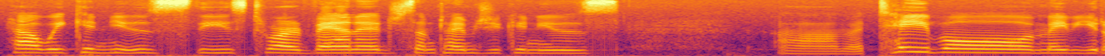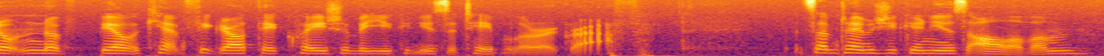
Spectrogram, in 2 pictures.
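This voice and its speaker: A woman's voice: on the low side, brisk, low-quality recording. Woman teacher with a cold, thinking aloud. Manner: casual, thinks aloud, self-correcting. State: fighting a cold. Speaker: math teacher. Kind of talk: recorded classroom lesson, working problems on a board.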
